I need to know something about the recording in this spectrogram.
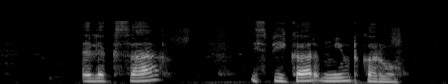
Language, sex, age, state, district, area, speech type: Hindi, male, 30-45, Uttar Pradesh, Varanasi, urban, read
